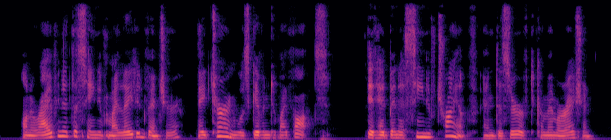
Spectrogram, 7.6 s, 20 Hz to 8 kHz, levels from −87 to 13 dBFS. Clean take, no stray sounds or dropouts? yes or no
yes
